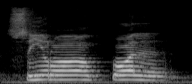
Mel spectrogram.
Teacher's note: Ataupun ketika di ayat ke-6 ada Ihdinas siratal, lamnya harus tipis.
